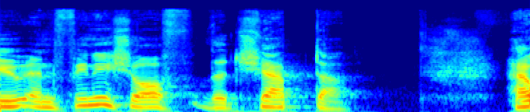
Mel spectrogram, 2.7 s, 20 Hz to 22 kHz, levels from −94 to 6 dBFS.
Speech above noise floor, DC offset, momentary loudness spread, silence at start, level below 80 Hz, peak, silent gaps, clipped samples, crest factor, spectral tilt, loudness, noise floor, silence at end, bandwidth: 31 dB; under 0.1%; 10 LU; 0 s; -56 dBFS; -4 dBFS; none; under 0.1%; 22 dB; -6.5 dB/octave; -26 LUFS; -56 dBFS; 0 s; 16 kHz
